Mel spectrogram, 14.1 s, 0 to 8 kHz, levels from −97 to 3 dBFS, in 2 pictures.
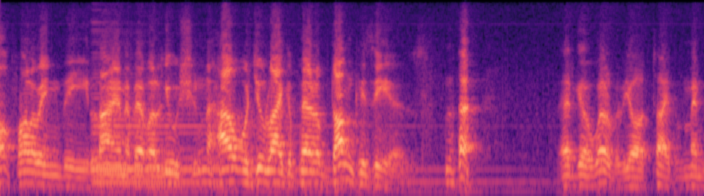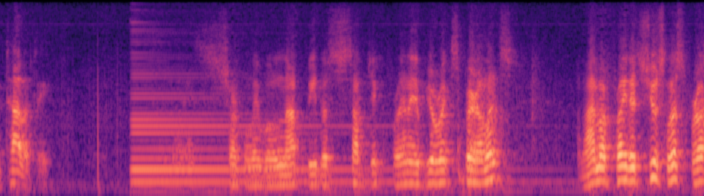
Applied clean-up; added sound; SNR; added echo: none; Acoustic guitar; 14 dB; none.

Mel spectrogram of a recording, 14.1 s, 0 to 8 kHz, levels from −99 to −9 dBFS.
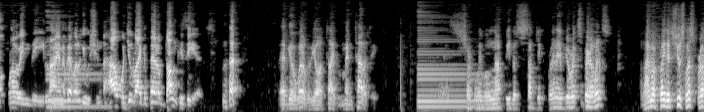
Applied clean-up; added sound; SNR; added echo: classical method Wiener filter.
